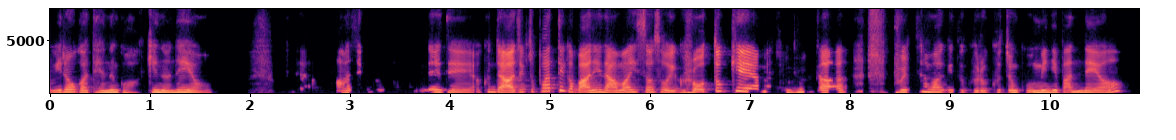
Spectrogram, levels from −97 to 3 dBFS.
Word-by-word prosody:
위로가 190 0 0
되는 180 +4 +2
것 165 -5 -7
같기는 175 +4 +1
해요. 190 - +1 1.2
근데 - - -4
아직도 415 -1 -16 0.6
네네. 145 -3 -3
아 - - -14
근데 225 +1 -1
아직도 170 +9 +4
파티가 295 0 0
많이 175 +5 +4
남아 195 +4 +3
있어서 220 -2 -3
‘이걸 180 +3 -1
어떻게 310 - 0
해야만 270 -2 +4 0.2
좋을까.‘ 220 0 -1 0.7
불참하기도 210 -4 -2
그렇고 175 +3 -6
좀 185 -1 0
고민이 185 +3 +1
많네요. 145 - -1
195 Hz, 330 characters per minute, -26 LUFS, 170-230 Hz, 1.2 s, 아직도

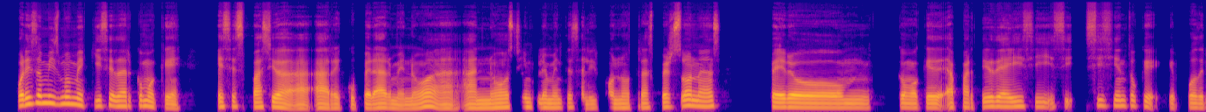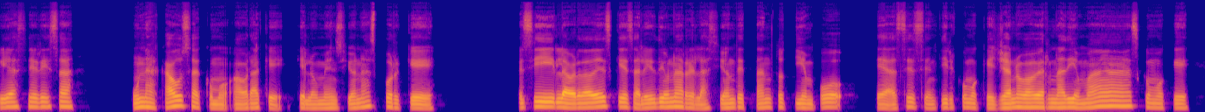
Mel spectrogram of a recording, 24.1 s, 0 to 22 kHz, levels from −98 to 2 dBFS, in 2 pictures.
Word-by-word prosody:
por 165 - +5
eso 240 +4 +4
mismo 215 -2 +3
me 185 -5 +2
quise 155 +2 -2
dar 150 -1 +2
como 150 -6 +1
que, 105 -4 -2 0.3
ese 140 +2 0
espacio 130 -2 +2
a 95 -3 +2
a 110 +1 +1
recuperarme, 105 0 0
¿no?, 105 +10 +3
a 100 -7 +1
a 105 +1 0
no 110 +3 +2
simplemente 120 -2 -2
salir 105 -3 -8
con 110 -3 -2
otras 115 +1 -3
personas, 150 +3 +2 0.5
pero 120 -3 +6 0.5
como 115 -2 +1
que 115 0 +1
a 125 - +3
partir 125 +3 -1
de 145 - +4
ahí 140 +2 +2
sí 135 -5 -6
sí - - -9
sí 165 -1 -6
siento 160 0 -3
que 145 -2 -5
que - - -6
podría 120 +3 -1
ser 135 -1 -3
esa, 140 0 -2 0.6
una 125 0 +1
causa, 135 +1 +2
como 100 -2 -4
ahora 105 +3 -1
que 95 -4 -6
que 115 - -1
lo 100 0 -2
mencionas 105 +7 -3
porque, 105 -6 -1 0.8
sí, 135 +4 +2
la 125 -2 +6
verdad 120 +2 +5
es 140 +2 +1
que, 130 -1 0
salir 110 +2 -1
de 130 - +2
una 135 +1 +2
relación 110 +1 -3
de 125 -1 -2
tanto 120 +2 -5
tiempo 115 +3 -2 0.3
te 105 0 -1
hace 100 +8 -4
sentir 110 +2 -6
como 120 -3 -4
que 105 -1 -4
ya 115 0 +2
no 125 +1 +2
va 125 - +4
a - - +3
haber 120 -1 +2
nadie 120 0 +1
más, 150 +5 +1
como 115 -4 -4
que, 110 -1 -4
120 Hz, 180 wpm, -24 LUFS, 110-135 Hz, 0.8 s, pero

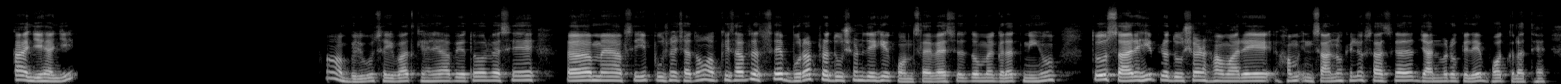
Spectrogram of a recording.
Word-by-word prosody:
हाँ 210 -1 +5
जी, 160 -2 +3
हाँ 160 -1 +3
जी। 180 - -4 2.5
हाँ, 275 -9 -2
बिल्कुल 135 +4 -4
सही 155 -2 -3
बात 155 +3 -1
कह 160 - -5
रहे 155 - -4
हैं 160 - -1
आप 165 0 -3
ये 160 - +2
तो 180 - -2
और 180 - 0
वैसे 195 +2 -1
अ, 190 -1 +2
मैं 185 -1 +2
आपसे 180 +1 -2
ये 185 - 0
पूछना 185 +1 -2
चाहता 175 0 -1
हूँ, 210 +2 -1
आपके 195 +1 -2
हिसाब 195 0 +2
से 240 - +3
सबसे 250 +3 +4
बुरा 190 +8 +3
प्रदूषण 195 -2 0
देखिए 185 0 +1
कौन-सा 135 -5 -3
है? 135 - +2
वैसे 140 +3 0
तो 160 +1 +1
मैं 155 0 -3
गलत 155 +2 -1
नहीं 150 +1 -4
हूँ, 200 +4 -3 0.4
तो 220 +1 +6
सारे 180 -5 +5
ही 200 +5 +2
प्रदूषण 185 -1 0
हमारे 160 0 +2 0.3
हम 170 +2 -3
इंसानों 155 +1 -2
के 170 - -9
लिए 195 +1 -4
साथ-साथ 180 +1 +1
जानवरों 155 0 -1
के 155 -1 -4
लिए 155 +3 +2
बहुत 155 -2 -4
गलत 130 0 -4
हैं, 140 0 -7
170 Hz, 210 wpm, -22 LUFS, 155-190 Hz, 2.5 s, तो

